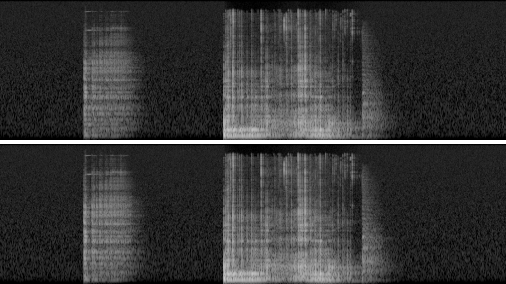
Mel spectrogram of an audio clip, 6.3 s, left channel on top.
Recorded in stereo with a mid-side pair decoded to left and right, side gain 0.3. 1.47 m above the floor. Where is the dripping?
20° right, 1.6 m.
